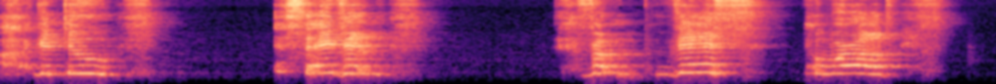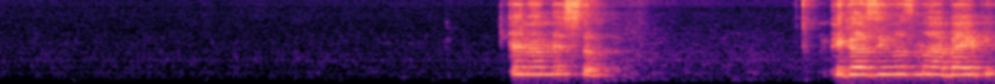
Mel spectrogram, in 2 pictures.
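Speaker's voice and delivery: tearful, crying while talking. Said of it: "I'll stop crying".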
